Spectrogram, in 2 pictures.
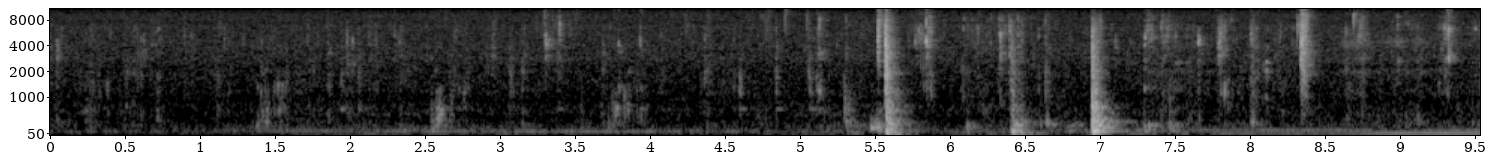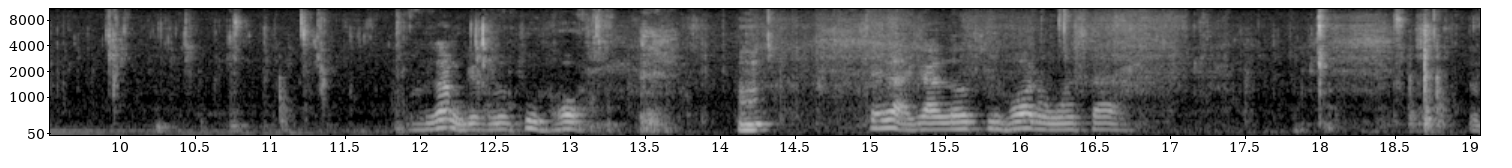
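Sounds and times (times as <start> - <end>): crunchy chewing: 0.0 - 12.5.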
